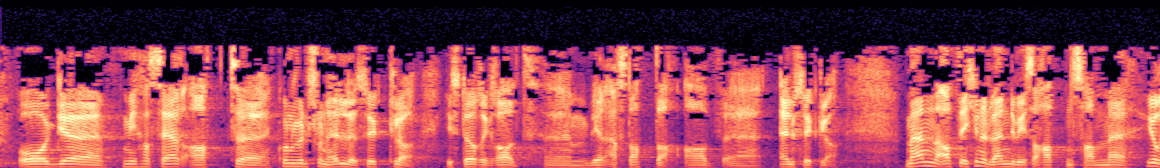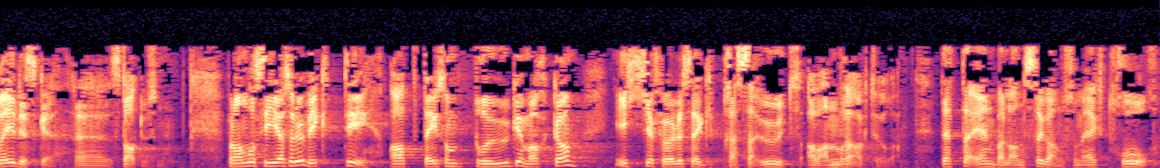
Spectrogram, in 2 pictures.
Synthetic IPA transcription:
ʔoɡʋɪɦɑseːɾɑt̪kʰʊnʋɛnʃʊnɛlːəsʏkləʁɪst̪œɾəɡʁɑːd̪blɪɾæ̰ʁst̪ɑt̪ːɑɑʋ | ɛlʋsʏklə̰ɾ | mɛnɑt̪̚d̪ɛɪçːənœd̪ʋɛnd̪ɪʋiːshɑɾɦɑt̪̚d̪ɛnsɑmːəjʉɾiːd̪ɪskəst̪ɑːt̪ʉsn | fɔɾd̪ɛnɑnd̪ʁəsiːɑsɔɛd̪ɛʊʋɪkt̪ɪʔɑt̪d̪ɛɪsɔmb̥ɾʉːɡəmɑʁkəʔɪçːəføːləsɛɡpʰʁɛsːɑ̰ʔʉːt̪ɑʋɑnd̪ʁəɑ̰kt̪ʰø̰ːɾə̰ɾ | d̪̥ɛt̪ːəæɾɛnbɑlɑnsəɡɑŋsɔmɛɡt̪ʰʁuːʁ

